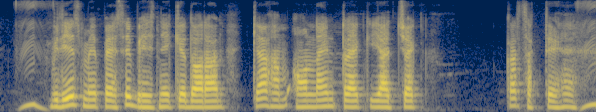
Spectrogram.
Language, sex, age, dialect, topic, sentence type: Hindi, male, 18-24, Garhwali, banking, question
